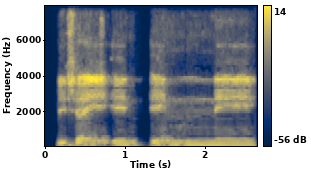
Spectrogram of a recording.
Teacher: তানবিনের পরে হামজা আসছে ইজহারের হরফ গুণনা নেই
